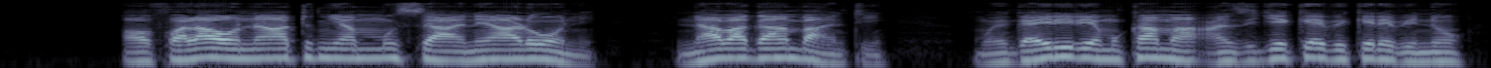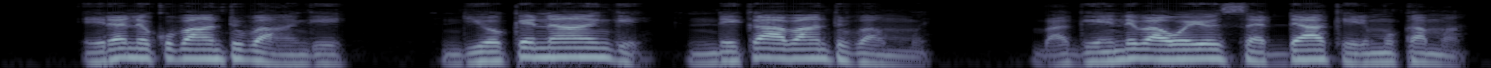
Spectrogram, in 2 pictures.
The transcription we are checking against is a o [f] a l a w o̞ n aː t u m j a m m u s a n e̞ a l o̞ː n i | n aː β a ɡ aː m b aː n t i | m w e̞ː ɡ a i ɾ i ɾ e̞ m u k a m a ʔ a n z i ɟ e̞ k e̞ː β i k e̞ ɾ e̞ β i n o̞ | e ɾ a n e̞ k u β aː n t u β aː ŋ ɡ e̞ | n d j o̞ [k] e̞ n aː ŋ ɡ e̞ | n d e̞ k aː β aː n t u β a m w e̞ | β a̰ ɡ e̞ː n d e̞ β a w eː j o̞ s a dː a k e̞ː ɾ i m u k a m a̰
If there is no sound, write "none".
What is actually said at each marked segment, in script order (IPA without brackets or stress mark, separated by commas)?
f, k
